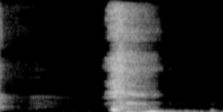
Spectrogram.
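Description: A person sighing once into the microphone about a second in, a short breathy exhale.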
